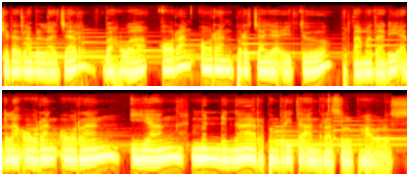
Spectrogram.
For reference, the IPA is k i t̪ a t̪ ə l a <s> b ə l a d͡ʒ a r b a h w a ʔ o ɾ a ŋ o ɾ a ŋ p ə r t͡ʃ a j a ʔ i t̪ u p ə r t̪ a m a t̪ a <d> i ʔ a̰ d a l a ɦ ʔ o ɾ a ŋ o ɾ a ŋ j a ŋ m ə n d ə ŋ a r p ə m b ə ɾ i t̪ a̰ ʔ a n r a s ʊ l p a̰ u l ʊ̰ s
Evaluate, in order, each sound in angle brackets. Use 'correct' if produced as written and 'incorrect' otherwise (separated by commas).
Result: incorrect, correct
